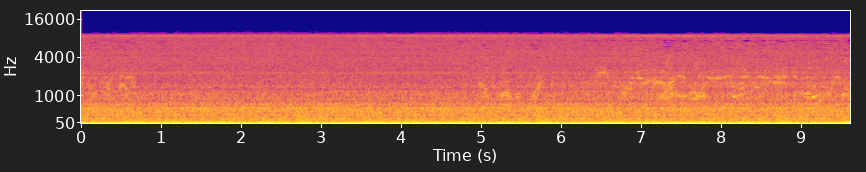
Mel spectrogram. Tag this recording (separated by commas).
Speech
